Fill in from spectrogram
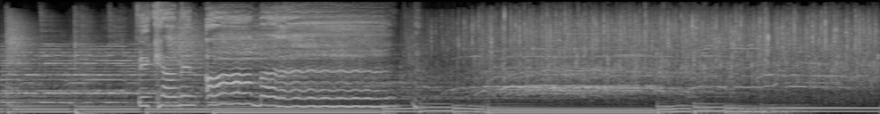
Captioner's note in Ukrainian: оплески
